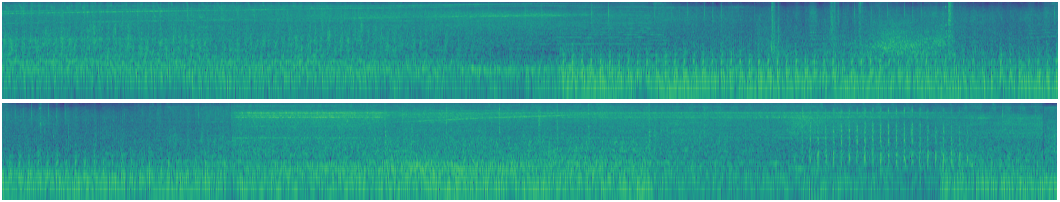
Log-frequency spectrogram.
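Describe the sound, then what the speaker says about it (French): Loud helicopter rotors thump and whine continuously, engines building up as the aircraft lift off, with occasional shifts in pitch. "Faites-moi décoller ces hélicoptères tout de suite."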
